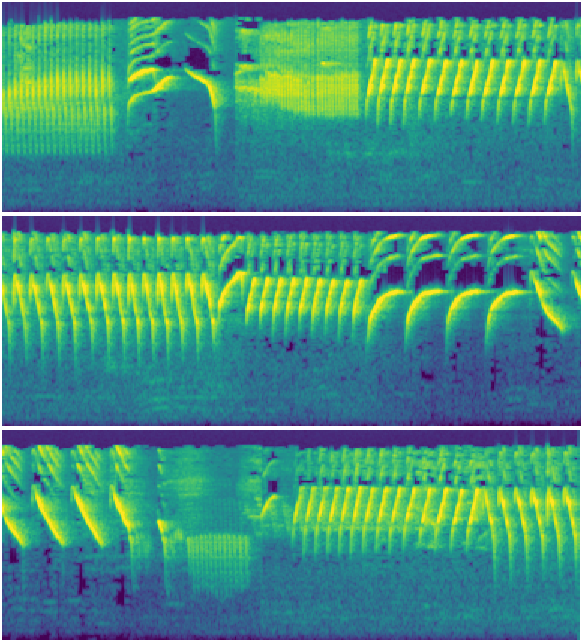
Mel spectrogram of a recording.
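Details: Canary lure song to get other canaries singing: a harsh buzzy opening, then long fast rattling trills, a group of sharp falling whistles, a brief buzz, and a final rapid trill, nearly unbroken.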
